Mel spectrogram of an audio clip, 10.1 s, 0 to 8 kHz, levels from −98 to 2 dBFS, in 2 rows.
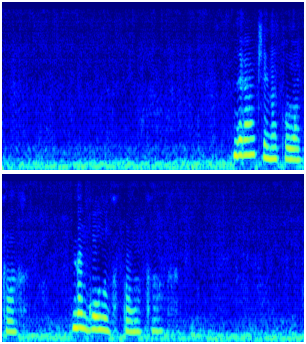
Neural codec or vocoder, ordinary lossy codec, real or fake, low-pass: codec, 16 kHz, 2 kbps, FreqCodec, smaller model; none; fake; 7.2 kHz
